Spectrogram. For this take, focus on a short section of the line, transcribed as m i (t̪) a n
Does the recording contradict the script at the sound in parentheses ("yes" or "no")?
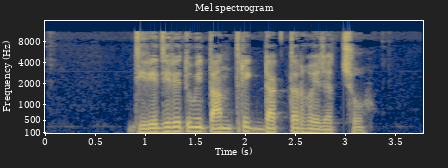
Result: no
